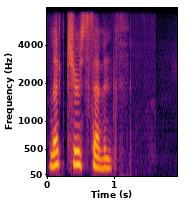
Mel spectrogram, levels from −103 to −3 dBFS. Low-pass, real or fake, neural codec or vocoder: 7.2 kHz; fake; codec, 16 kHz, 2 kbps, FreqCodec, smaller model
